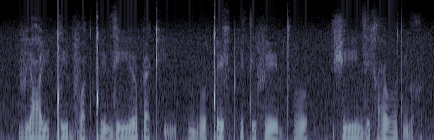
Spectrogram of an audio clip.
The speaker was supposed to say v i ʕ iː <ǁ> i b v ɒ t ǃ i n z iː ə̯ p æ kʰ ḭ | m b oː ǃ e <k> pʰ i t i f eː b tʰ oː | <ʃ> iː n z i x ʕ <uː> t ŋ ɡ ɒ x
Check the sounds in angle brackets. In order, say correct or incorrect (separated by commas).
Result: incorrect, incorrect, correct, incorrect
